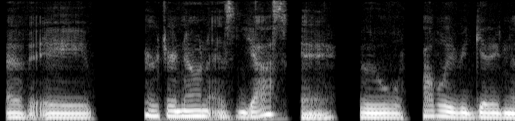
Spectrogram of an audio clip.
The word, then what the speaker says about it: Yasuke: Yasuke. – Yeah. – Derived from Isaac. Is how they pronounced Isaac. It became Yasuke.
